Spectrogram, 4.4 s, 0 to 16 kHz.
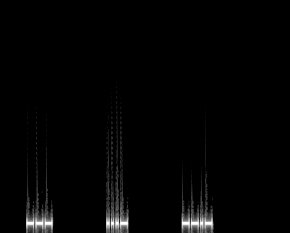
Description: Morse code, heard as a keyed tone, about 36 wpm, spaced as for 10 wpm, 700 Hz. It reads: OVQ
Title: USA Call Signs - 6 Characters - 8x Character Spacing - 35wpm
